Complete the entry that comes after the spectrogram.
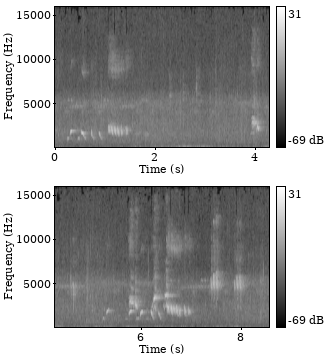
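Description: Small songbirds chirping: clusters of quick falling chirps and a short buzzy trill, the same phrase coming again about every five seconds, over a faint low hum.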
